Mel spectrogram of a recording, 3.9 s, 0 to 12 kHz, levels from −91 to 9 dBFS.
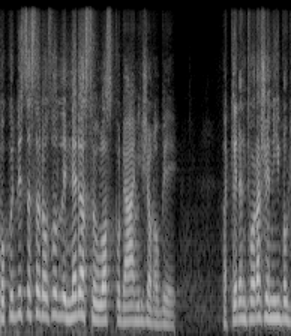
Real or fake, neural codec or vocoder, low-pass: fake; codec, 16 kHz in and 24 kHz out, 0.8 kbps, FocalCodec, streaming, 65536 codes; 10.8 kHz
